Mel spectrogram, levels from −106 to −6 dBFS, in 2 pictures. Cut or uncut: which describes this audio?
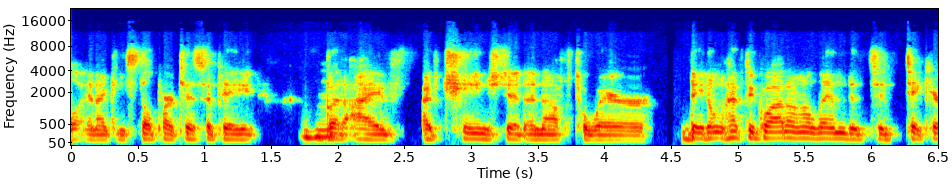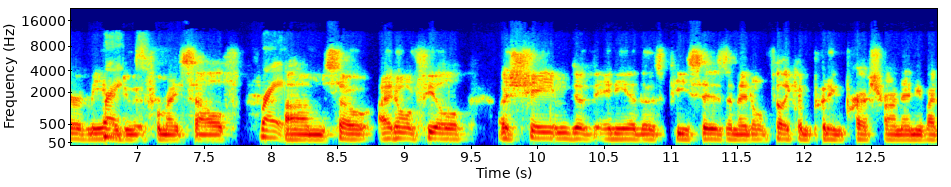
cut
